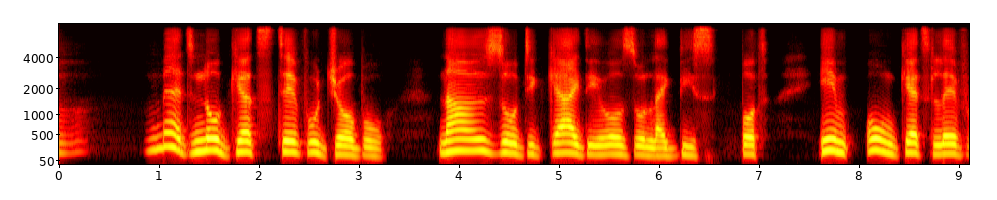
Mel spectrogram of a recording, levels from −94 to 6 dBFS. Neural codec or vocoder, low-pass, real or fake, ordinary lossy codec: codec, 16 kHz, about 1 kbps, DyCAST, with the encoder's durations; 7.2 kHz; fake; none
